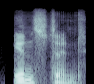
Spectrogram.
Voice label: "instant", American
